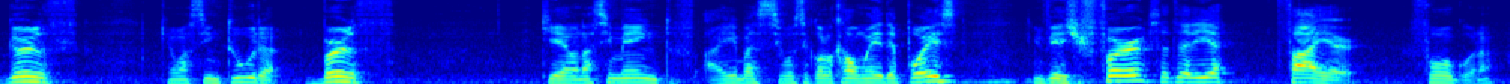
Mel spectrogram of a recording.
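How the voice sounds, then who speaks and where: A man with a Brazilian Portuguese accent teaching a recorded lesson, explaining slowly and deliberately and repeating each example word. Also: medium pitch. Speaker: language teacher.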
